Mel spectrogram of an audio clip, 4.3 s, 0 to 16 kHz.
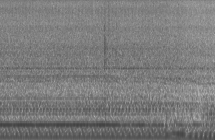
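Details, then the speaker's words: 2016 Subaru Outback four-cylinder, about 80,000 miles, warmed up, low idle in drive/reverse, phone under car: loose uneven metallic buzz from rear driver-side muffler; likely a failed baffle spot weld inside muffler rattling. Internal muffler baffle rattle. "the noise is coming from the muffler from inside so apparently I found out that There's issues with that because between the process of heating and cooling a spot weld within or on a baffle inside the muffler could fail causing this vibration"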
